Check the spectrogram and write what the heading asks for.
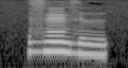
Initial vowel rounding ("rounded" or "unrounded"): unrounded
